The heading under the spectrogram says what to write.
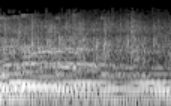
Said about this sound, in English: Then I want you to continue to clap and welcome the Milky Way stars.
